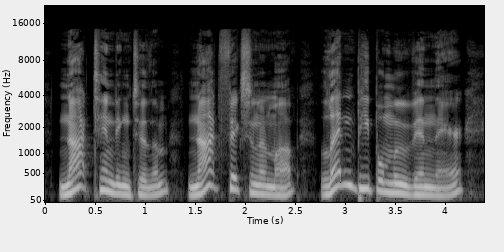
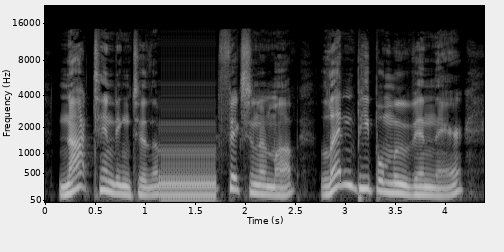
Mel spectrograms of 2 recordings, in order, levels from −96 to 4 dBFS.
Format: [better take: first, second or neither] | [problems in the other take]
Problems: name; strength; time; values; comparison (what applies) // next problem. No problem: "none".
first | audio freezing; at 1 s for 0.5 s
